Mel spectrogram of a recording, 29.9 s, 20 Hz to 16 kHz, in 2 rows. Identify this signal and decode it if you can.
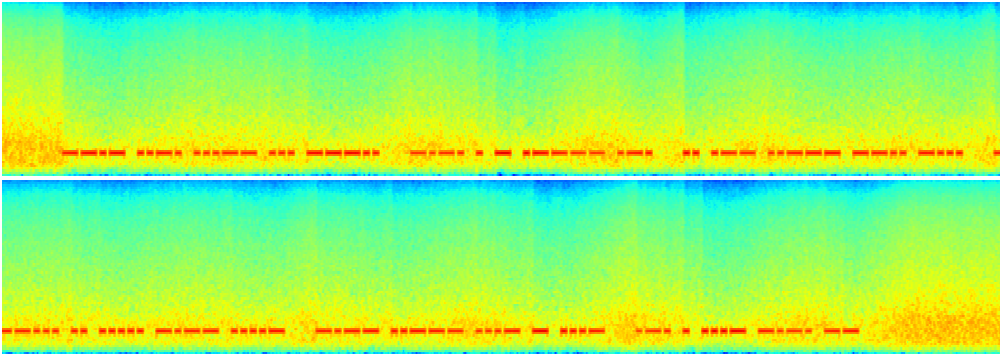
Morse code, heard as a keyed tone, machine-sent, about 17 wpm, 520 Hz, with radio static and a narrow filter. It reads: QF3S8 CET1R IW2ZB 7I5Y4 Y2VTV REVCM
